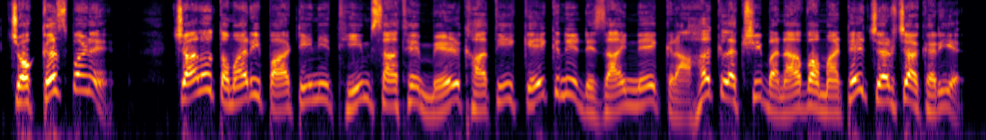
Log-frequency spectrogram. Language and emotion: Gujarati, happy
